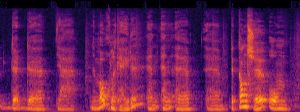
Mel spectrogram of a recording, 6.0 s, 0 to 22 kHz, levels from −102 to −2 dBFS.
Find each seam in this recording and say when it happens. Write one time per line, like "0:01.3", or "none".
0:04.5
